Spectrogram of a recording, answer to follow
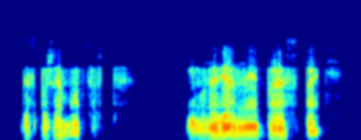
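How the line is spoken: Softer. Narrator (Russian): более мягко сказала

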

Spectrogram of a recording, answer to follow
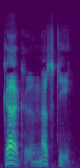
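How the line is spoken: Hoarse confused voice. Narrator (Russian): Хриплый голос был растерян

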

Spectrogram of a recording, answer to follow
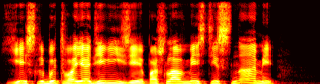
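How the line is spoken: Yelling, choking with hatred. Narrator (Russian): Князь Баргот заорал, задыхаясь от ненависти

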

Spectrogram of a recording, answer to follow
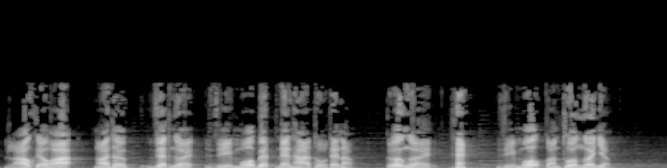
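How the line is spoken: Laughing loudly. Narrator (Vietnamese): Ta Kiếm cười lớn

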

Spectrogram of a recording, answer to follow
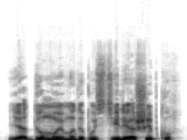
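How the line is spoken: Plain. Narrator (Russian): ответил Клай

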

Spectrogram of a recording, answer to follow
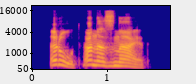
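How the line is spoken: Snorting. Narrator (Russian): фыркнула Хашет

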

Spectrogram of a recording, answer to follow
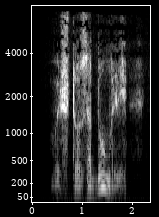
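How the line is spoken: Quiet, cautious. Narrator (Russian): тихо, будто паук мог их услышать

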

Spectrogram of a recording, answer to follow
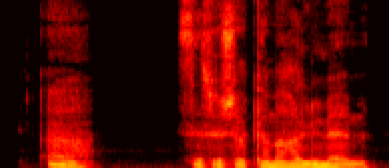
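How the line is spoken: Frank joyful exclamation. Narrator (French): s'écria d'une voix franche et joyeuse

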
